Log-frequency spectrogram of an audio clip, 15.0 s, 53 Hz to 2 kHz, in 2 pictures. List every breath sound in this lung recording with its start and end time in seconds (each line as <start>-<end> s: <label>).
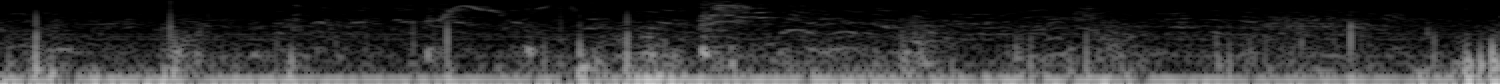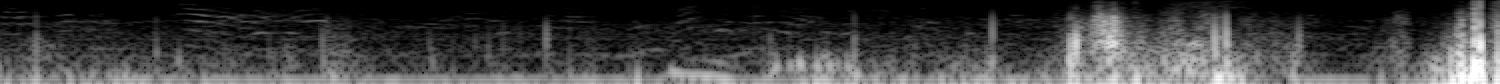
10.80-11.32 s: wheeze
